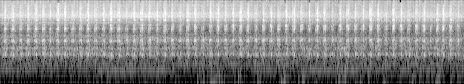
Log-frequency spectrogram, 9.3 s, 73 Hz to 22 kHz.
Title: Volvo v50 engine noise after timing belt replaced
